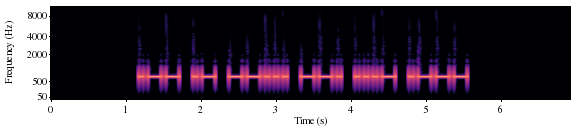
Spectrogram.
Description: Morse code, heard as a keyed tone, about 20 wpm, 700 Hz. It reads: WA7GVJ
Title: USA Call Signs - 2x Character Spacing - 20wpm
